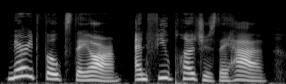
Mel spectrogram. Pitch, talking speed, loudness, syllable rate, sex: 220 Hz, 190 wpm, -18 LUFS, 5.6 syllables/s, female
